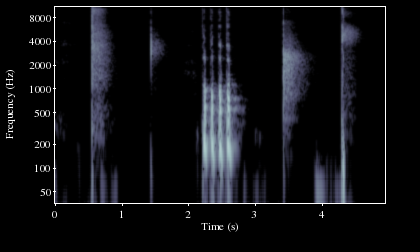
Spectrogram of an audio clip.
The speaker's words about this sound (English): But the clap and the snap are still the same for one and two.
